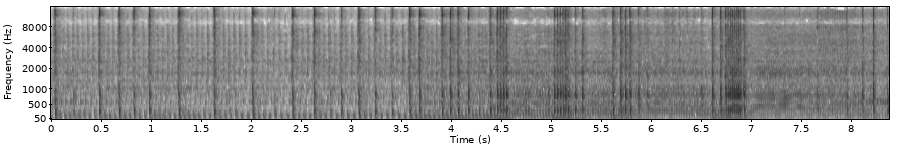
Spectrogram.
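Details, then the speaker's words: Two-stroke Rockwell engine in an Attex 6x6 with a new lighting coil and adjusted points: fires right up and holds a sharp, steady popping beat rising cleanly with throttle blips; runs normally, earlier no-start likely fuel accidentally shut off. "All right, so as you hear, it fired right up."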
